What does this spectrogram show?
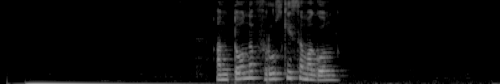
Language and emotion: Russian, neutral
